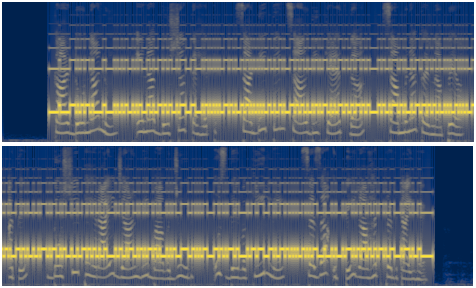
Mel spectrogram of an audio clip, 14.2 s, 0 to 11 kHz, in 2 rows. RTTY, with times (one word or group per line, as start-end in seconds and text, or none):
1.5-2.3 VFCBP
2.5-3.3 COMDY
3.5-4.3 URYPG
4.5-5.3 PDNAI
5.5-6.3 VLEGA
6.5-7.3 PYRUG
7.4-8.3 QEZBQ
8.4-9.3 PVWZD
9.4-10.3 KBTRM
10.4-11.2 EVAOH
11.4-12.2 YRMKK
12.6-13.4 IHMEU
